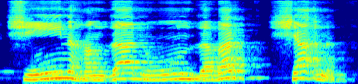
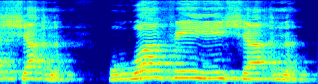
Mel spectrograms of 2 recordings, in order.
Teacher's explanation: شین کو حمزہ ساکن کی وجہ سے جھٹکے کے ساتھ ادا کرنا ہے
